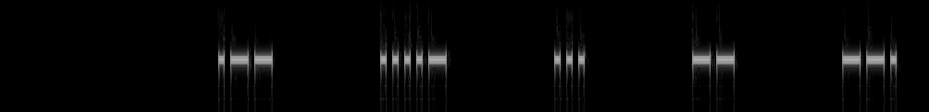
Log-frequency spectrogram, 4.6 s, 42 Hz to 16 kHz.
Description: Morse code, heard as a keyed tone, about 40 wpm, spaced as for 14 wpm, 700 Hz. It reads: W4SMG
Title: USA Call Signs - 5 Characters - 6x Character Spacing - 40wpm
